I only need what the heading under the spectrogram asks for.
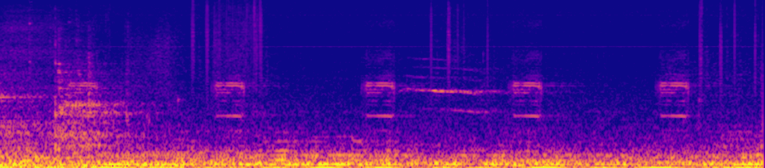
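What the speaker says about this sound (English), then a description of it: "Here's the cat." A cat meows a few times in the Alien: Isolation video game, short faint calls over a low, steady ambient rumble, with no talking.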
